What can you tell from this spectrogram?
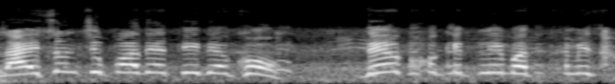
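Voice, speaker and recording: Using a raised, projected voice, a woman speaks with a dry sound, no echo and light background noise. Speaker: vlogger. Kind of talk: casual vlog chat, teasing. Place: beach. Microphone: phone near.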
